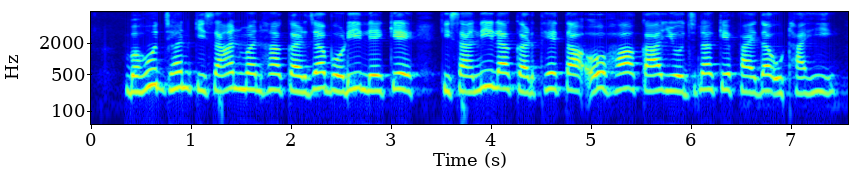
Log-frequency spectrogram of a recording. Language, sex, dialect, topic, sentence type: Chhattisgarhi, female, Western/Budati/Khatahi, agriculture, statement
